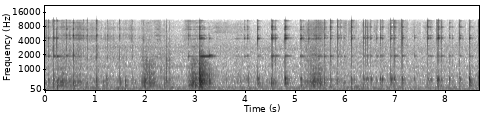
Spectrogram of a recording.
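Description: Long nails tap and scratch along the side and then the bottom of an empty, hollow cut-crystal tumbler, lying on its side and then turned to show its base. Bright glassy clinks come in quick, irregular runs with short rings, and a louder rasping scratch stands out near the three-second mark.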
